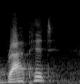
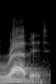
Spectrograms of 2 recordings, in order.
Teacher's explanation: those are very similar words they're kind of hard to tell apart in some respect it's what's called a voicing distinction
